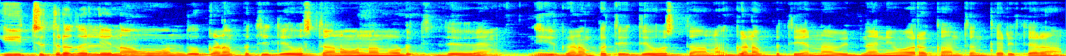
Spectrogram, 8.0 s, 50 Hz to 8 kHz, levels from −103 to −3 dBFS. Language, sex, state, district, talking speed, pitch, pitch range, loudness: Kannada, male, Karnataka, Belgaum, 105 wpm, 135 Hz, 130-135 Hz, -17 LUFS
